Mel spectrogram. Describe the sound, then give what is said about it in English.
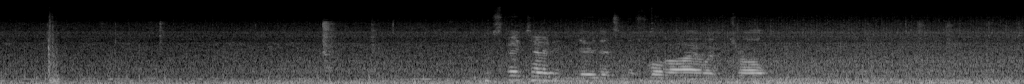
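A commercial truck engine rumbles steadily and loudly throughout, a constant low drone, while muffled voices briefly come through near the middle; the truck has just gone through a red light. “They're in a commercial truck?”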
